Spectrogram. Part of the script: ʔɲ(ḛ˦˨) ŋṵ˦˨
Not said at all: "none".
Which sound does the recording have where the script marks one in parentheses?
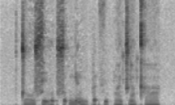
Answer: ɛ̰˦˨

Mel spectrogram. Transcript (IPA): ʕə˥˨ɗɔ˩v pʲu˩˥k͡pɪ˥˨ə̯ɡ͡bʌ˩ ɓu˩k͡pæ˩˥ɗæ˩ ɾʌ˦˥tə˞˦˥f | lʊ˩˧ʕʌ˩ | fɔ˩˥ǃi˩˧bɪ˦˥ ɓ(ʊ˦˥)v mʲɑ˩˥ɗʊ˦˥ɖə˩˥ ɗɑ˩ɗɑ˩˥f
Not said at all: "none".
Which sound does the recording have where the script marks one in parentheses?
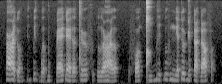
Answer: ʊ˦˥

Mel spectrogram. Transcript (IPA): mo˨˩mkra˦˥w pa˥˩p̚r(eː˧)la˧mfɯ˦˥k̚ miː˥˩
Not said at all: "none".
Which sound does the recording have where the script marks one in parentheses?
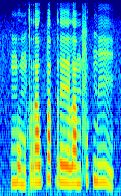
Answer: eː˧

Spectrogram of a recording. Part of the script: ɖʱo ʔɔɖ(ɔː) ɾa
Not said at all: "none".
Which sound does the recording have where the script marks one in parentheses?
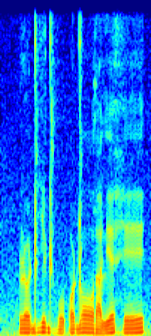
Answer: ɔː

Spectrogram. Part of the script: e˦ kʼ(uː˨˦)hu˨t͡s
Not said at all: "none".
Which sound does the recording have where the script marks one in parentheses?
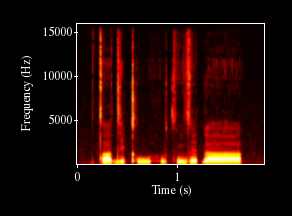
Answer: uː˨˦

